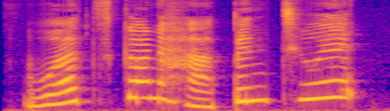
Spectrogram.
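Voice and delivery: put-on high little girl voice; curious little girl; little sister. A narrator's reading. Allison asks her brother about the tooth, high. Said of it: "asked Allison".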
